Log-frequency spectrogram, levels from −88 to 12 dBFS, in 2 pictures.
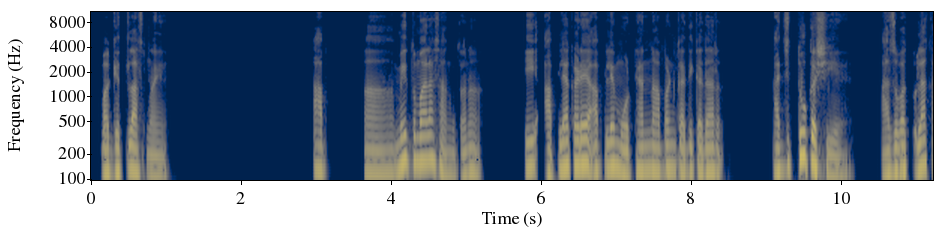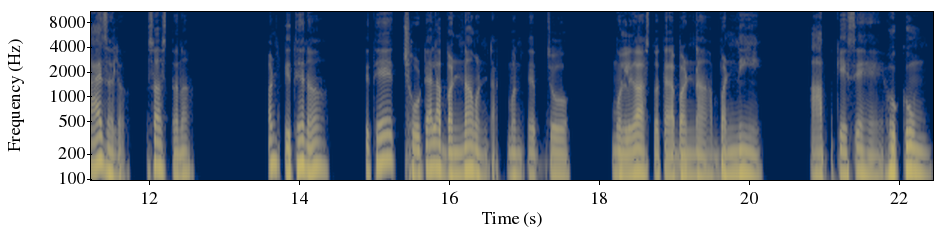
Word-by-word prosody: बघितलाच 115 +1 +1
नाही. 95 -2 -4 2.0
आप 125 -1 -2 0.5
अ, 110 -1 -2
मी 150 +6 +4
तुम्हाला 165 +1 +3
सांगतो 105 -8 -4
ना, 120 +1 -1 0.7
की 140 +2 +1 0.2
आपल्याकडे 145 +5 +4
आपले 130 +1 +1
मोठ्यांना 120 0 +1
आपण 130 +2 -1
कधी 120 0 0
कधार 120 0 +1 0.8
आजी 125 +5 0
तू 185 - +10
कशी 130 - +4
आहे? 95 +3 -6 0.5
आजोबा 120 +4 +3
तुला 125 +3 +1
काय 150 +5 +3
झालं? 110 -6 0 0.3
असं 140 +5 0
असतं 110 -6 -3
ना. 105 +2 -1 1.1
पण 150 +1 +1
तिथे 125 +5 +4
ना, 125 -2 +3 0.7
तिथे 155 +9 +1 0.2
छोट्याला 130 +4 +1
बन्ना 105 +2 +2
म्हणतात. 100 -5 -2 0.2
म्हणजे 100 0 -4 0.2
जो 100 -2 -1 0.6
मुलगा 105 +2 +3
असतो 105 -2 -4
त्याला 95 -1 0
बन्ना, 95 -1 0 0.2
बन्नी, 105 -1 +2 0.7
आप 100 +1 -3
कैसे 110 +1 -1
हैं, 95 -2 -2
हुकूम, 115 0 +3
115 Hz, 120 wpm, -23 LUFS, 105-130 Hz, 2.0 s, तू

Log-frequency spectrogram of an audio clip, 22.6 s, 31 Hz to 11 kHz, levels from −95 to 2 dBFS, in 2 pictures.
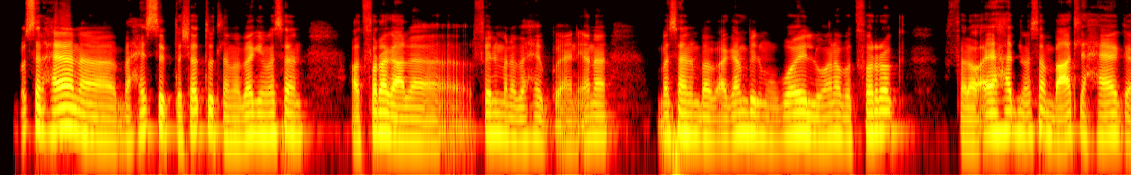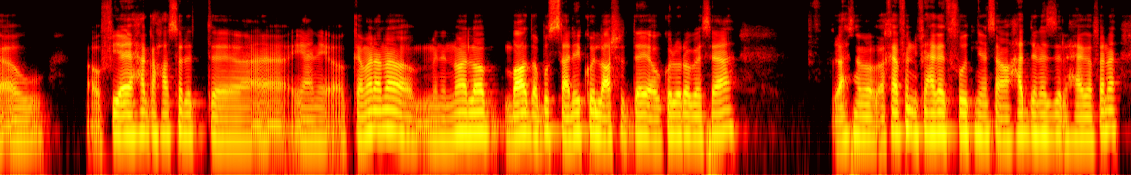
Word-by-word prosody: بُص 135 +2 -2
الحقيقة 140 +2 +8
أنا 110 -7 +3
باحس 125 +8 -2
بتشتُت 130 +1 -1
لمّا 105 -1 -1
باجي 120 +2 +2
مثلًا 120 -1 0 0.5
أتفرج 125 +3 +4
على 100 -2 +1
فيلم 120 -1 -2
أنا 105 -2 -2
باحبه 100 0 -4
يعني، 90 +2 -5
أنا 110 +1 0 0.5
مثلًا 115 0 +1
بابقى 105 0 0
جنبي 125 +2 +1
الموبايل 115 +2 +1
وأنا 110 +2 0
باتفرج، 125 +4 +1 0.4
فلو 100 0 -2
أي 120 +6 +5
حد 125 0 +1
مثلًا 120 +1 -1
بعت 105 +5 +5
لي 115 - -1
حاجة 115 0 +1
أو 95 +4 -6 0.5
أو - - -6
في 120 -2 0
أي 115 0 +4
حاجة 125 0 -2
حصلت 120 0 -5
آآ، 100 -1 -4
يعني 100 0 -7 0.2
كمان 125 +5 +1
أنا 135 -5 +2
من 105 0 -9
النوع 115 +5 0
اللي 125 0 +2
هو 125 - +5
باقعد 120 -1 +2
أبُصّ 130 +1 -3
عليه 120 +4 +1
كل 125 -3 -1
10 115 +3 0
دقايق 115 -2 -1
أو 100 - -3
كل 115 +4 -4
ربع 115 -1 0
ساعة 120 +5 -1 0.9
لأحسن 110 +3 -3
بابقى 105 -1 -2
خايف 125 +2 0
إن 125 -4 -2
في 125 0 -3
حاجة 125 +1 +3
تفوتني 125 -1 -3
مثلًا 115 -2 -2
أو 105 - 0
حد 120 +2 -2
نزِّل 115 -1 -3
حاجة، 110 +1 -1
فأنا 135 +4 -2
115 Hz, 170 wpm, -24 LUFS, 105-125 Hz, 0.9 s, الحقيقة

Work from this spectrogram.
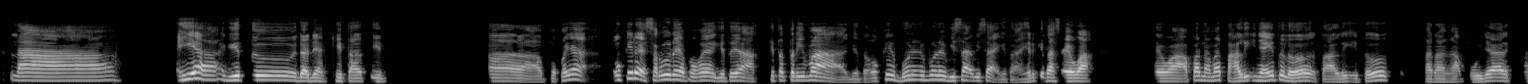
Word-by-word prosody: Nah 180 +1 +2 0.6
iya, 250 +6 +7 0.3
gitu, 205 +2 +4 0.4
dan 165 -2 +5
yang 145 -2 -5
kita 155 -1 -3 0.2
tid 145 -2 -7 1.0
eee, 150 -4 -2
pokoknya, 190 +11 0 0.3
"Oke 215 +5 -3
deh, - - +5
seru 210 +3 +1
deh 220 -3 +3
pokoknya," 185 +1 0
gitu 160 +3 -4
ya, 170 -6 0
"Kita 195 -1 -5
terima," 190 -8 +2
gitu, 130 0 -11
"Oke 150 +11 -2
boleh 210 +3 -2
boleh 210 0 0
bisa 175 +2 0
bisa," 170 0 -4
gitu. 120 0 -14
Akhirnya 135 +6 -8
kita 165 -1 0
sewa 150 0 +5 0.6
sewa, 145 -1 0
apa 195 - 0
namanya, 195 +1 0
talinya 180 +5 0
itu 205 +2 +2
loh, 160 +1 +3
tali 130 +2 -5
itu 190 +8 0 0.3
karena 135 0 -5
enggak 130 -1 -8
punya 135 +5 -1 0.2
rek - - -28
175 Hz, 155 wpm, -22 LUFS, 145-195 Hz, 1.0 s, iya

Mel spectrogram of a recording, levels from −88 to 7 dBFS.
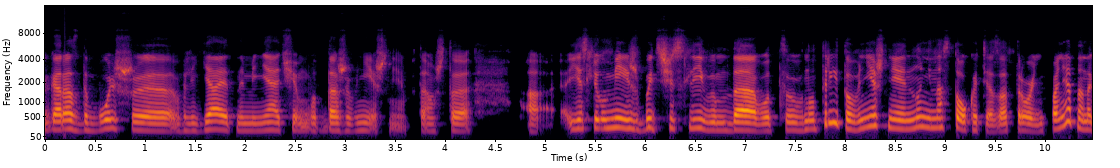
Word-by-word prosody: гораздо 185 -2 +3
больше 175 -3 0
влияет 170 +2 +1
на - - -7
меня, 165 +2 -3
чем 170 0 -8
вот 160 - -10
даже 165 -1 0
внешнее. 165 +1 -9
Потому - - -10
что, - - -3 0.6
а, - - -4 0.2
если 205 +2 -2
умеешь 215 -1 +1
быть 230 +4 -2
счастливым, 200 -6 -4
да, 175 -2 +10
вот 160 +1 -4
внутри, 195 - -2
то 320 - +1
внешнее, 220 0 0
ну, 210 +5 0
не 240 -2 -1
настолько 225 -6 +1
тя 155 -4 -5
затронет. 155 0 -2
Понятно, 220 - +2
на 185 - 0
185 Hz, 160 wpm, -25 LUFS, 165-215 Hz, 0.6 s, да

